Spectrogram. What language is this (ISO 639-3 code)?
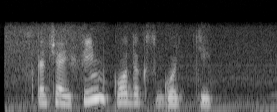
rus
